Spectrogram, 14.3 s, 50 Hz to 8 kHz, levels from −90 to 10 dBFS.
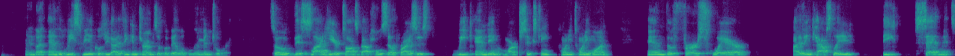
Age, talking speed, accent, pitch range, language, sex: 40-59, 145 wpm, American, 100-130 Hz, English, male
